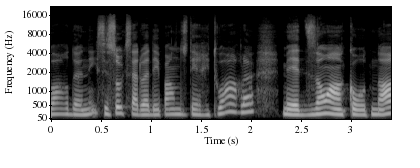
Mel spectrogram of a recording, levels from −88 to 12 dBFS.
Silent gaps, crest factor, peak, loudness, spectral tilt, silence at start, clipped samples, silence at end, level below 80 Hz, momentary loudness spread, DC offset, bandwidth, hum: none; 16 dB; -8 dBFS; -25 LUFS; -5.5 dB/octave; 0 s; under 0.1%; 0 s; -80 dBFS; 9 LU; under 0.1%; 16 kHz; none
